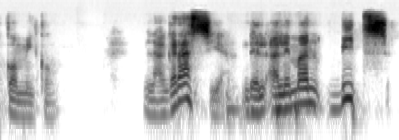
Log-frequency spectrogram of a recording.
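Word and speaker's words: Witz: la gracia del alemán bits o tweets bits creo que se pronuncia con la la w en alemán se pronuncia como la uve de latín a la gracia o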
